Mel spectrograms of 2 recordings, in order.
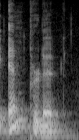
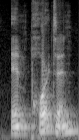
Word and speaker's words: important: And he said, "Yes, important. That's what I said. And I said, "No, I'm sorry. You did not say important. You did not put the stress in the middle of the word.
